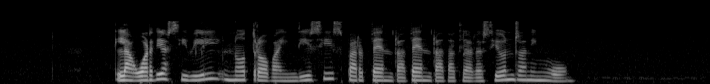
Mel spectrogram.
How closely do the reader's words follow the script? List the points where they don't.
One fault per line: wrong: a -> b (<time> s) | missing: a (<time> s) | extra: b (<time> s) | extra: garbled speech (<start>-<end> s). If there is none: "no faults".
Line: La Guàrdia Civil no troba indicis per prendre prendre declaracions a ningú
no faults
